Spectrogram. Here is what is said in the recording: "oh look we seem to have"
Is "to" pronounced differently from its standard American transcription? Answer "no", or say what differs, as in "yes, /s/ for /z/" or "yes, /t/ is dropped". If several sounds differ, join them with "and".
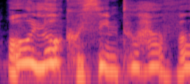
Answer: no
